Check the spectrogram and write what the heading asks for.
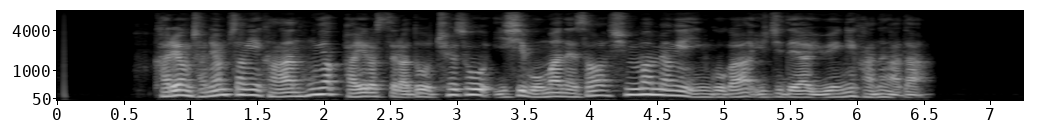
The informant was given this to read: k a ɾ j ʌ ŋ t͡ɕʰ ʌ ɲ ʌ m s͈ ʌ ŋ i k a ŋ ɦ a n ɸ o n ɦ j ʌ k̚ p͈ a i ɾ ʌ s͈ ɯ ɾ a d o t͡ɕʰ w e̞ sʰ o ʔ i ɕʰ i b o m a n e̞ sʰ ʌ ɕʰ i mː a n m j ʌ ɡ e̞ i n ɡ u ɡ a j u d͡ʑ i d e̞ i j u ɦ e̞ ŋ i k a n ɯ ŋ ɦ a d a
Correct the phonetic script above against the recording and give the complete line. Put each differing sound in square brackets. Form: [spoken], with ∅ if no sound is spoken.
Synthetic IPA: k a ɾ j ʌ ŋ [t͡ɕ] ʌ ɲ ʌ m s͈ ʌ ŋ i k a ŋ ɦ a n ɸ o [ŋ] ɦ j ʌ k̚ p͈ a i ɾ ʌ s͈ ɯ ɾ a d o t͡ɕʰ w e̞ sʰ o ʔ i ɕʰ i b o m a n e̞ sʰ ʌ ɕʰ i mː a n m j ʌ [ŋ] e̞ i n ɡ u ɡ a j u d͡ʑ i d e̞ [a] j u ɦ e̞ ŋ i k a n ɯ ŋ ɦ a d a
